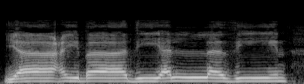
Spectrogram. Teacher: ولاحظوا الياء من كلمة عبادي في آخر كلمة عبادي مفتوحة فلذلك نظهر فتحتها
